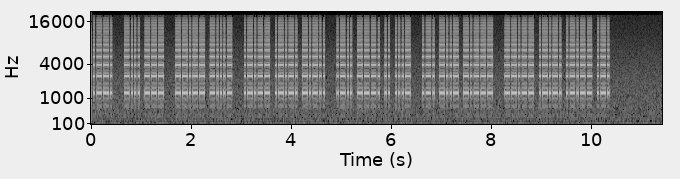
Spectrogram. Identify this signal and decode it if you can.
Morse code (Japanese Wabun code), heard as electronic beeps, machine-sent, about 35 wpm, 1310 Hz. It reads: … ハレ アメ テンキ カゾク ナマエ アンテナ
